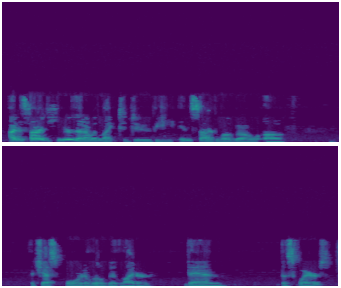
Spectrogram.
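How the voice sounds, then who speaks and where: Soft-spoken and somewhat breathy, a woman talks at a fairly slow pace in a fairly low pitch, her intonation fairly even, with long, frequent pauses. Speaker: woodburning hobbyist. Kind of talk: tutorial voiceover. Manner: casual, with fillers.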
